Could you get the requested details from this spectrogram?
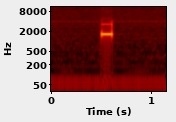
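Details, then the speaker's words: A single short two-part electronic beep in a quiet room: a rugged automated external defibrillator (AED) powering on in a demonstration, before voice prompts for a child patient. "it's a good easy device for people to use because it talks you right through it i'm going to turn it on and let you listen to how it walks you through what needs to be done"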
